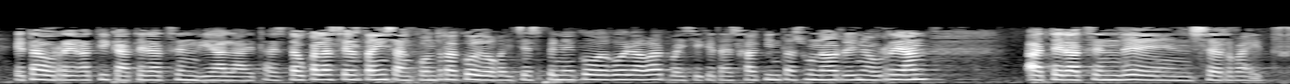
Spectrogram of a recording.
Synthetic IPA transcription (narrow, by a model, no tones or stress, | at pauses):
e̞t̪ao̞re̞ɣ̞at̪ikat̪e̞ɾat͡se̞nd̪ialae̞t̪ae̞zd̪awkalaseɾt̪anisaŋko̞nt̪ɾako̞e̞ð̞o̞ɣ̞ajt͡se̞spe̞ne̞ko̞e̞ɣ̞o̞e̞ɾaβ̞at̪bajsike̞t̪ae̞sʝakint̪asunarenawre̞an | at̪e̞ɾat͡se̞nd̪e̞nse̞ɾβajt̪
